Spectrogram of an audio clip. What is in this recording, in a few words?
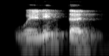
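"wellington", Malay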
